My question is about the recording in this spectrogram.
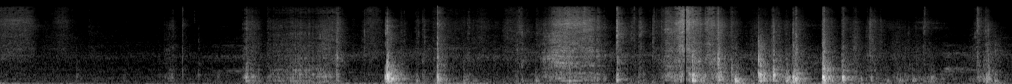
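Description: Cardboard shipping case being handled and opened by hand: sharp knocks and rustling, scraping cardboard as the flaps are pulled open and the shrink-wrapped boxes inside are handled. This comes after about two quiet seconds and is busiest from about four to eight seconds in.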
